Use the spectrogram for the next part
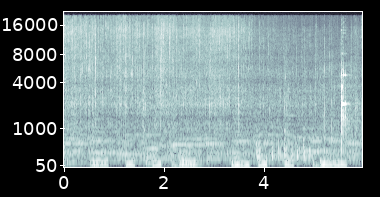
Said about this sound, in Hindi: प्याज आपने हल्का सा तलना है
